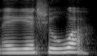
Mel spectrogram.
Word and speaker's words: Yeshua: Joshua parang English pronce lang pero p Hebrew pronunciation Yeshua itong Isaiah Short term lang siya ng Yes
